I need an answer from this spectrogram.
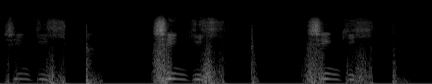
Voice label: Zapoteco, san miguel albarradas; semilla; pepita; INALI

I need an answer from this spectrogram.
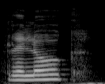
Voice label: reloj, Mixe, Mujer; INALI

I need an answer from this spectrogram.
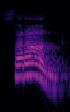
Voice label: criba, Zapoteco, Asunción Ocotlan; INALI; Haspelmath

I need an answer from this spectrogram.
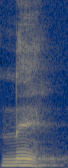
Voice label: "y", Otomí, hombre; INALI

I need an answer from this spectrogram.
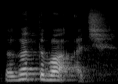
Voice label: tamal, Zapoteco, Asunción Ocotlan; Alimento; INALI; Haspelmath

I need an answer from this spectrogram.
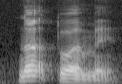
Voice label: "demandante", Mayo

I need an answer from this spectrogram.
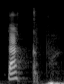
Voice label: tejer, Mixe, Mujer; Acciones; INALI

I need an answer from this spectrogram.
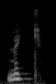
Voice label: papel, Mixe, Mujer; Habla; INALI

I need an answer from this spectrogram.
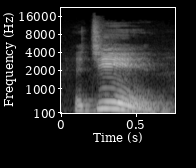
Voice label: miel, Zapoteco, Asunción Ocotlan; Alimento; INALI; Haspelmath

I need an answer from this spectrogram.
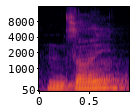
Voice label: "costumbre", Otomí, hombre; INALI

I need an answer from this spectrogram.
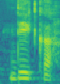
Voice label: Plátano, Mixteco

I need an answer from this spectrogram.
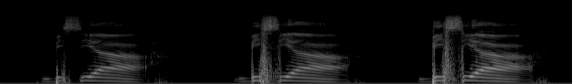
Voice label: gavilán, Zapoteco, santo domingo albarradas; animales; INALI

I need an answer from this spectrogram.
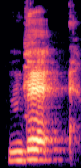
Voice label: aquí, Zapoteco, Asunción Ocotlan; Adverbios; INALI; Haspelmath

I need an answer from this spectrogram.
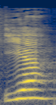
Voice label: Otomí, mujer; podrido; INALI

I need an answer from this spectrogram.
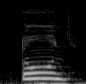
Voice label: ciruelo, Mixe, Mujer; INALI

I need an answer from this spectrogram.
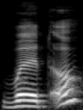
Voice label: liendre, Otomí, mujer; Animales; INALI

